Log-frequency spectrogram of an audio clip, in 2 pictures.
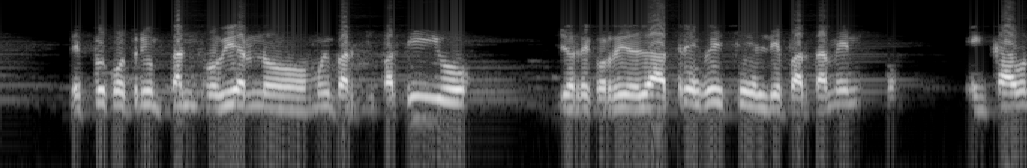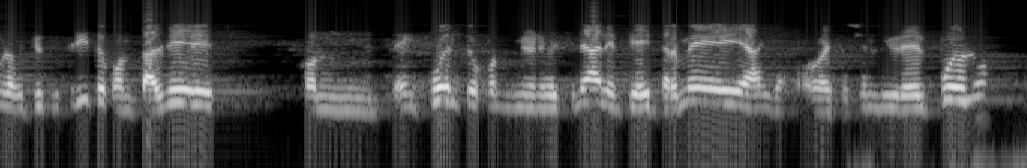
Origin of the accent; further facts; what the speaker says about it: Guaymallén, Mendoza, Argentina; yo nací, crecí en Guaymallén, más precisamente en el barrio Nimeb, y a partir de ahí me formé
